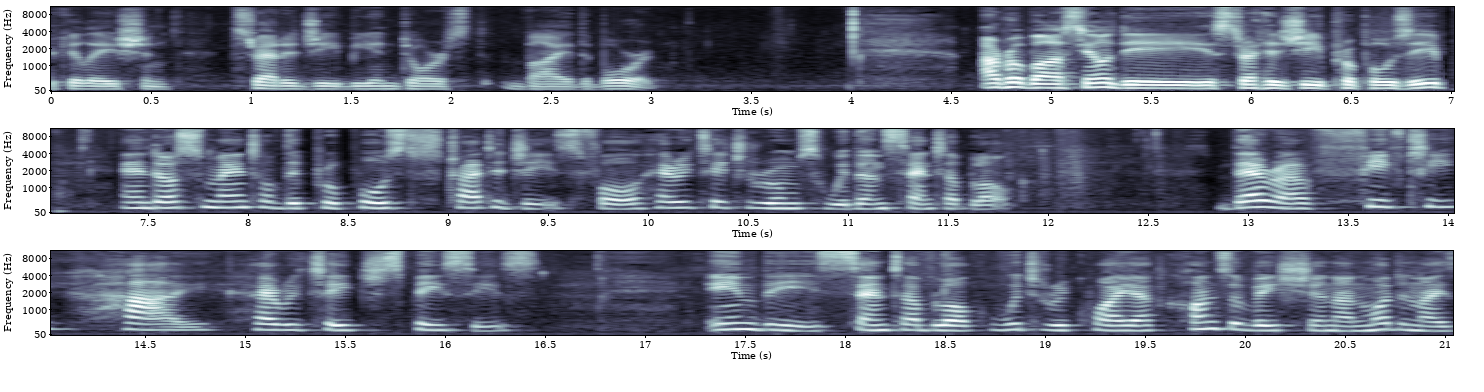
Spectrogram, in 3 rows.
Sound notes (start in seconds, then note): 9.8 speaking French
